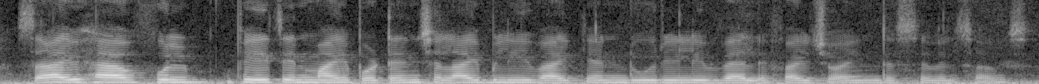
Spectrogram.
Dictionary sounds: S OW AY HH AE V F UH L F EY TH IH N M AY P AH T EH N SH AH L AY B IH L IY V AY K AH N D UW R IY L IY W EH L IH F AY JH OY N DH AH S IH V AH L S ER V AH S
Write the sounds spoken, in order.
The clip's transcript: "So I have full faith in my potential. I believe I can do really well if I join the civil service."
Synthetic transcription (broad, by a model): S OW AY HH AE V F UH L F EY T IH N M AY P AH T EH N SH AH L AY B IH L IY V AY K AH N D UW R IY L IY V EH L IH F AY JH OY N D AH S IH V AH L S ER V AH S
